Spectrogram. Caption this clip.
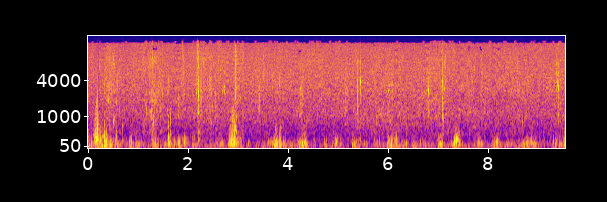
Wind on microphone with steady water lapping sounds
